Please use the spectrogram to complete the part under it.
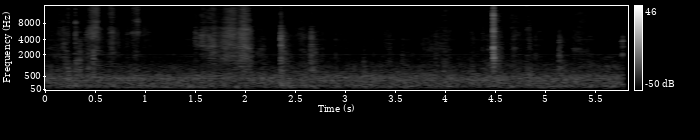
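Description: Real craft scissors slice through two sheets of paper in slow motion, giving soft, drawn-out rubbing and snipping sounds close up, with one sharp click near the end and no talking.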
